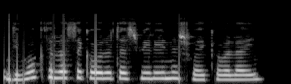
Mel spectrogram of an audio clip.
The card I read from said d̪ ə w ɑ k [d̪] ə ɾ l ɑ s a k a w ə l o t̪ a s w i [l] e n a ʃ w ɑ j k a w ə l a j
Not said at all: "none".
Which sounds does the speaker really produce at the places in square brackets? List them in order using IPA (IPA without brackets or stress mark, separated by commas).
t̪, ɾ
